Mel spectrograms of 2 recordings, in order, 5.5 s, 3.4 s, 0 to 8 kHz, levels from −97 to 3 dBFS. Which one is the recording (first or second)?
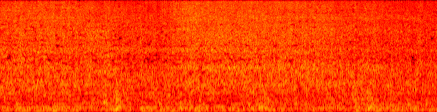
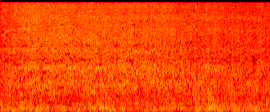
second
